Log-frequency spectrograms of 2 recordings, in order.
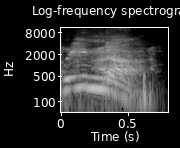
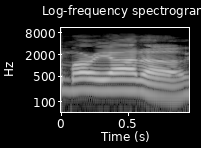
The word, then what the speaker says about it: Marina: Marina. I always want to say Mariana.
